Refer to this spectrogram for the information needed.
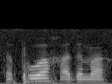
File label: hebrew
